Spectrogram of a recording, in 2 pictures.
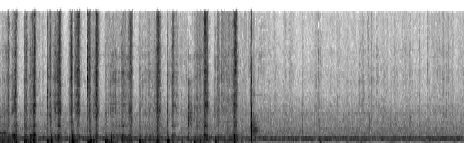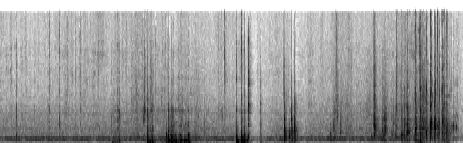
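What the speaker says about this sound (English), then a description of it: "I use a wire brush to gently scrub through the bristles in the same direction from the ferrule up toward the tip" A wire brush scrubs through the dried, hardened paint in a paint brush's bristles, giving close raspy scraping strokes that come in quick repeated bursts at the start and end, with a softer stretch in between.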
